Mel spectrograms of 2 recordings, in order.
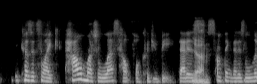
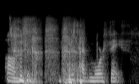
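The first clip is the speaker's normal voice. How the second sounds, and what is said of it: Sarcastic delivery. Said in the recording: “I'm saying that sarcastically,”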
